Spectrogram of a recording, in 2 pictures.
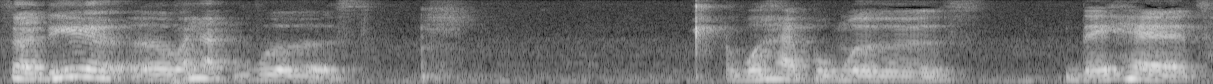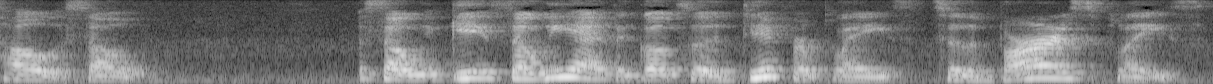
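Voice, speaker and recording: A young woman, telling a casual storytime vlog with lively, animated delivery and frequent laughs. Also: fairly low pitch, slow, long pauses. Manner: animated storytelling, acts out quotes, laughs often. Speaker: vlogger. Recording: echoey room, faint background noise.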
